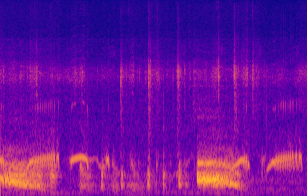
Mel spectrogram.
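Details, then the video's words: Contest pigeons, male and female, two loud deep rolling coos each ending in a smooth arched note, with softer clicks and faint coos between. "Suara Bekuran Burung Merpati Lomba Hutan Dara Durasi Panjang"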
